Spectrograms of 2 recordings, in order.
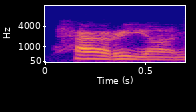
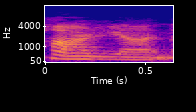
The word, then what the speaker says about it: Parian: And about about my name pronunciation, it's Parian. Yes, it is. Parian.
